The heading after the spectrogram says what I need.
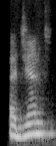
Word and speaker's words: Hudgens: Your last name is pronounced Huggins or Hudgens? Hudgens? Yes, Okay.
